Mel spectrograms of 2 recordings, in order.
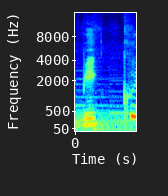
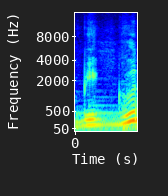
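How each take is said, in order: First: The word ends with a voiceless k sound. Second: The word ends with a voiced g sound. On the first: The speaker calls it wrong. "ビッグじゃなくて" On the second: The speaker calls it right. "クラブの国濁点なんですね"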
